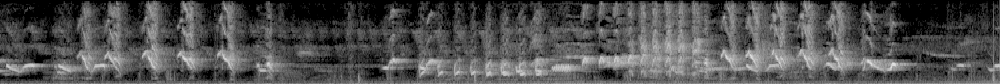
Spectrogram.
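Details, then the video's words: Green leafbird, or cucak ijo, singing energetically as a training recording for other birds: clusters of sharp falling chirps, a pause, then a dense burst of high trills and twitters running several seconds. "The green cucak bird makes noise, other birds also become gacor"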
